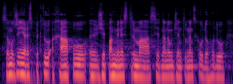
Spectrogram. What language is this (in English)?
Czech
